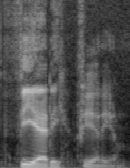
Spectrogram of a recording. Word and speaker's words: Fieri: A joke about you have to pay a fee, Eddie. Was the punchline? Nice. So it's fee, well, Eddie.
